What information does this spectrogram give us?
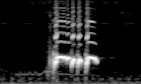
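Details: Zebra dove call meant to rouse doves that are lazy to sing. One loud, short, rolling coo of a few quickly joined notes, with quiet background.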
